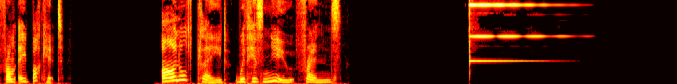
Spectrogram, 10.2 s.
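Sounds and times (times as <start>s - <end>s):
speech: 0.0s - 1.0s, 2.4s - 5.2s
bell ringing: 7.0s - 8.5s.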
